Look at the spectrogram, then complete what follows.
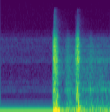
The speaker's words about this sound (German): Weiß noch jeder, wie die neue Gitarre klingt? Ja, bitteschön.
